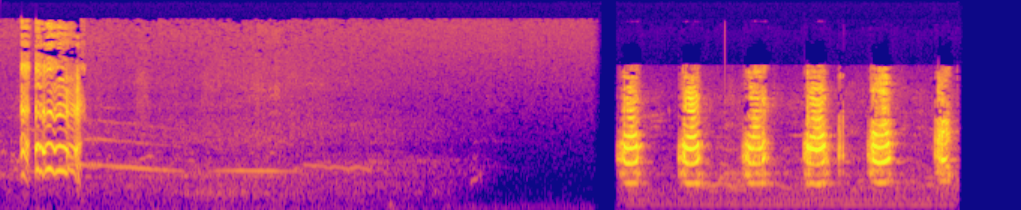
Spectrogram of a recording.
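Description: A seal gives a loud harmonic cry, then a row of six short, hoarse barks about half a second apart.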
